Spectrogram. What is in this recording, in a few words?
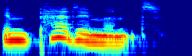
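"impediment", British English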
